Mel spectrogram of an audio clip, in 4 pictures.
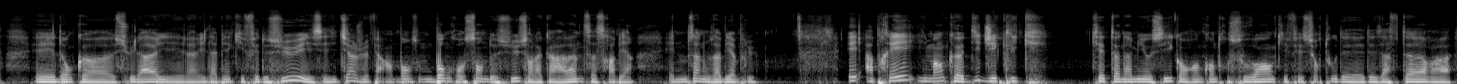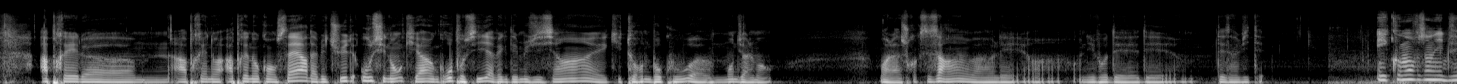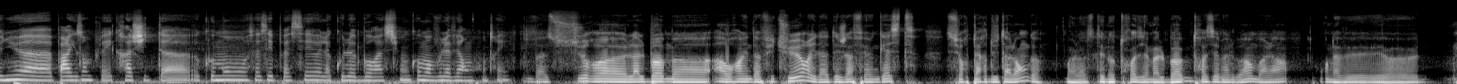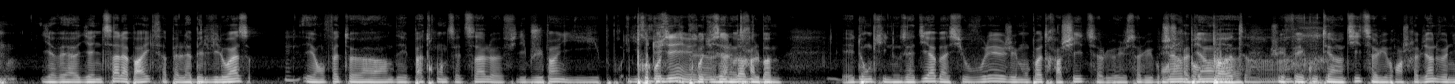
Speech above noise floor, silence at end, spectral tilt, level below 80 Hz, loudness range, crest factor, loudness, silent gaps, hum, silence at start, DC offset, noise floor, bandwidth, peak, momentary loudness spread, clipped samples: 36 dB; 0 s; -6 dB/octave; -32 dBFS; 6 LU; 18 dB; -18 LUFS; none; none; 0 s; under 0.1%; -53 dBFS; 11.5 kHz; 0 dBFS; 11 LU; under 0.1%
